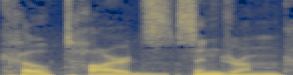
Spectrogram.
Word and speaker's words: Cotard's syndrome: Cotard's syndrome.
